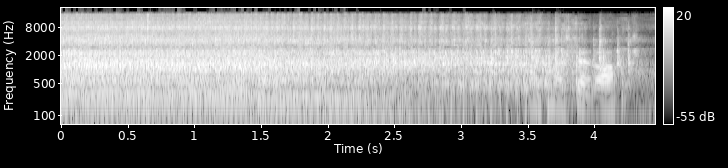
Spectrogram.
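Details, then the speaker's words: Old Tecumseh lawn mower engine after head gasket replacement: fairly steady buzz with an odd uneven beat now and then and a little backfire, then winding down at shutoff; occasional misfire. "anyway it's running it's not perfect you can hear us here there's a little little miss in there every now and then a little backfire but hey it's old"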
